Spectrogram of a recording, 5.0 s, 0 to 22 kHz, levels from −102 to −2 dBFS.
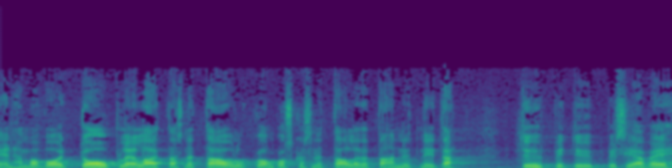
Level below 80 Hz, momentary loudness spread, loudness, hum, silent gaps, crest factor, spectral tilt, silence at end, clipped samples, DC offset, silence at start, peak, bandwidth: -70 dBFS; 11 LU; -29 LUFS; none; none; 20 dB; -5 dB/octave; 0 s; under 0.1%; under 0.1%; 0 s; -10 dBFS; 13 kHz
